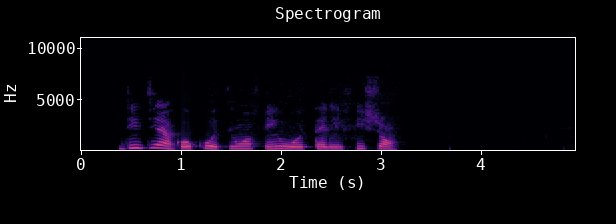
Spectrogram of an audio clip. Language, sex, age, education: Yoruba, female, 15-29, secondary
